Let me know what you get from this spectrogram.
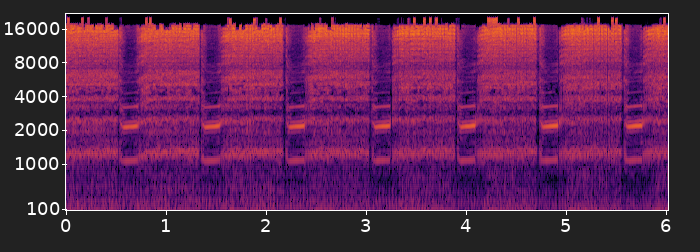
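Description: A green cicada gives a loud, shrill, steady buzz, broken by a brief gap almost every second.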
